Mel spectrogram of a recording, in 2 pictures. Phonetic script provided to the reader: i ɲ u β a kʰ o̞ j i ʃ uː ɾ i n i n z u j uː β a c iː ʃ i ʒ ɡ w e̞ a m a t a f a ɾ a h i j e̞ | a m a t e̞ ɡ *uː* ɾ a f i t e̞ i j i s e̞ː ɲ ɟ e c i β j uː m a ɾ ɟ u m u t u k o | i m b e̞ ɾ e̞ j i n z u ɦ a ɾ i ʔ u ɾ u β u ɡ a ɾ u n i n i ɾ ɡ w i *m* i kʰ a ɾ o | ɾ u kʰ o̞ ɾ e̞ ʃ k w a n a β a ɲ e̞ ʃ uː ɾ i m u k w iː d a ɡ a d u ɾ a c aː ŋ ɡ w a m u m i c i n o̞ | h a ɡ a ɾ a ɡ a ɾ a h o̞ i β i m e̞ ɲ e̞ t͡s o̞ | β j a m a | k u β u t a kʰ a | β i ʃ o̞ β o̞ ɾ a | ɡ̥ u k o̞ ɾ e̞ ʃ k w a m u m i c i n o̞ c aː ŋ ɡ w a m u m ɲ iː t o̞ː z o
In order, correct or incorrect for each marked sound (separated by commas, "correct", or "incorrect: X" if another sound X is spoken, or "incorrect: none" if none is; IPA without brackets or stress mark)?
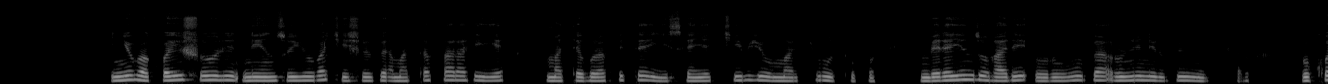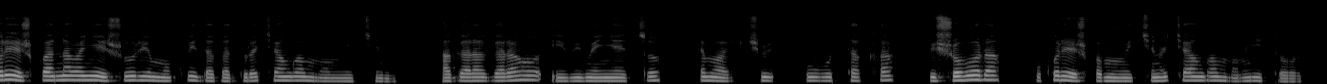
incorrect: u, correct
